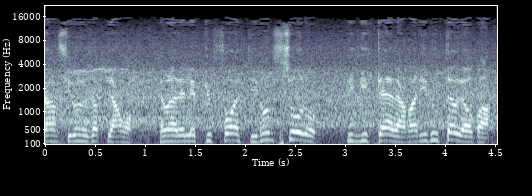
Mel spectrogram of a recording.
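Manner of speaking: ordinary delivery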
